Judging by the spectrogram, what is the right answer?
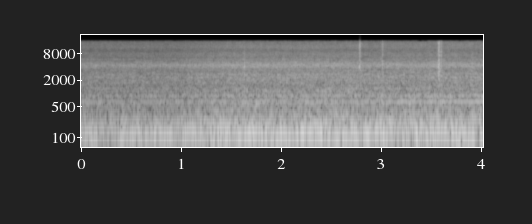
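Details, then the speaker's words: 2006 Chevy Colorado 2.8L after replacing the noisy, worn-bearing blower motor and its resistor, engine idling: steady low air whoosh through fan speeds one to four with no squeal, rattle or ticking; the new blower runs clean. "all right guys so we're gonna start it up all right so as you can see code well there goes number one there goes number two there goes number three and there goes number four"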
